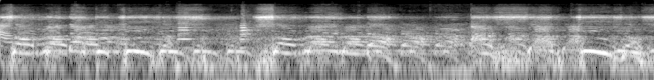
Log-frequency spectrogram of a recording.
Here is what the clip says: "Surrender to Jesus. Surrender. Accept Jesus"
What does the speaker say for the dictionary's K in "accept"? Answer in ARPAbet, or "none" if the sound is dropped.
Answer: none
